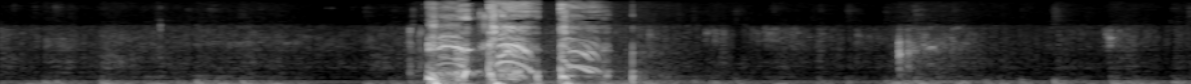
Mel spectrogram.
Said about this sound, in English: Why are you coughing?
